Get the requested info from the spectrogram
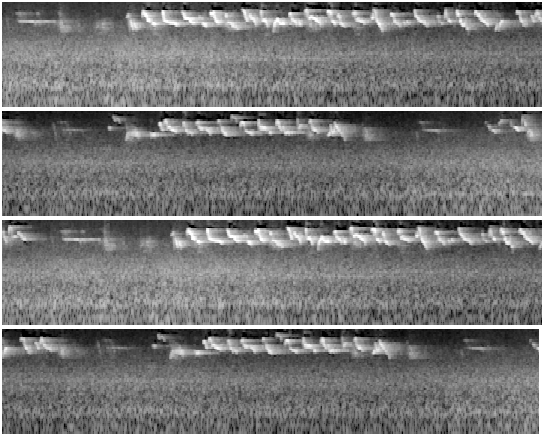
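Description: Songbird singing in long bouts of rapid, high chirping trills, four bouts of several seconds each with quieter gaps between, over a steady low background hiss.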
